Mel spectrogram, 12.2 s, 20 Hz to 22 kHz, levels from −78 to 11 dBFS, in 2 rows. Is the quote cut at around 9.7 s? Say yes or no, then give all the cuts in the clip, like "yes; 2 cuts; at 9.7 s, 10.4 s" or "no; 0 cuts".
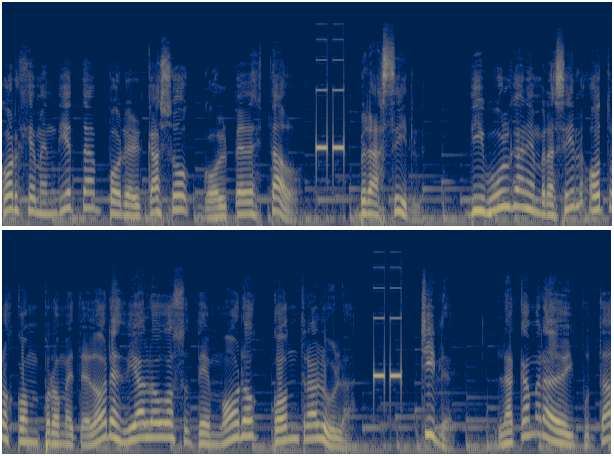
yes; 2 cuts; at 3.0 s, 9.7 s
